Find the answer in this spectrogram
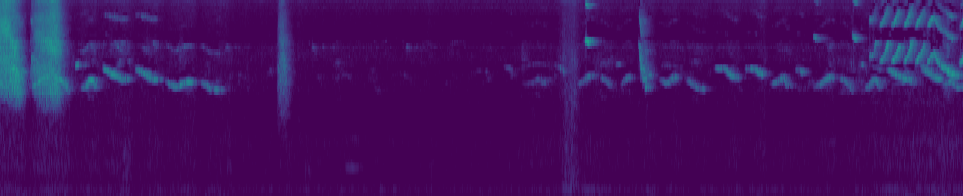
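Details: Picolet, a male courting a female, sings a high warbling song of quick rising and falling whistled notes, with a few sharp clicks, a pause midway and a buzzy high trill at the end.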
